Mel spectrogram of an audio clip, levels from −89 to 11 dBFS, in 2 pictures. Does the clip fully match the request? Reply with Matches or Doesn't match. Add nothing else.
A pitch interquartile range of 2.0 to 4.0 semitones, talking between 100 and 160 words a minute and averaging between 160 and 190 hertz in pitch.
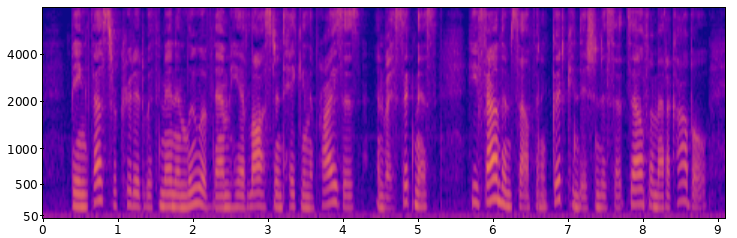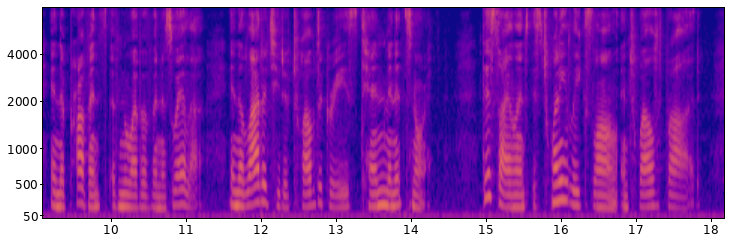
Doesn't match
